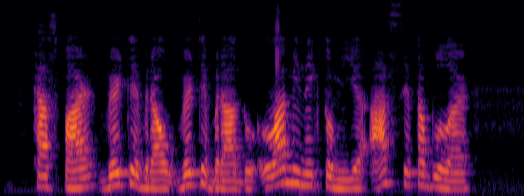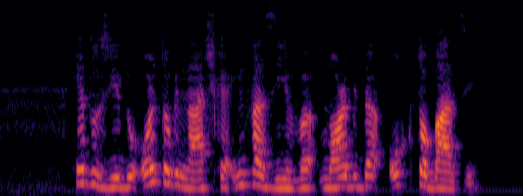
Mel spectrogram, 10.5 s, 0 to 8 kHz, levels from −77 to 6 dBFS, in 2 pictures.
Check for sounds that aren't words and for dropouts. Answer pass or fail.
pass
